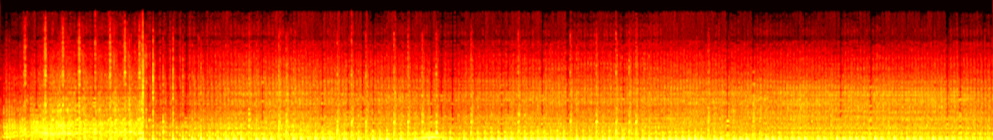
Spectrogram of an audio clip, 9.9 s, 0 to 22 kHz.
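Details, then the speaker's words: Mid-1980s Snapper rear-engine rider, 11 hp Briggs & Stratton industrial L-head revived after sitting four years, hot restart on booster cables: it cranks briefly, catches and settles into a quick, steady single-cylinder thump that keeps running. "i decided let's try another uh let's do a hot restart on this thing and see if it'll actually start up and run"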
